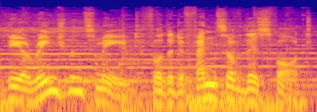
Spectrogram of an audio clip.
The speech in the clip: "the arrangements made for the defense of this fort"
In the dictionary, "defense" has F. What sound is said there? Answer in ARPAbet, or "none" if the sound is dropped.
F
